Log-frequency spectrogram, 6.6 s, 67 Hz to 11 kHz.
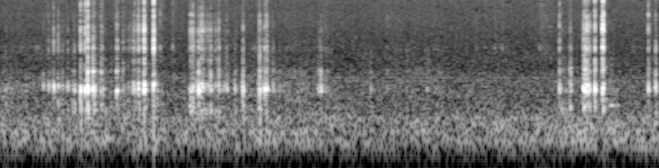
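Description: A thin black stick taps the red plastic cap of a small, translucent plastic bottle that lies on its side, partly filled. Quiet, dry, clicky taps with a hollow tone around 750 Hz and bright edges die away almost instantly. They come in irregular clusters, with a long quiet pause in the middle of the clip before a final burst.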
